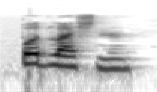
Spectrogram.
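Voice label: "пӧдласьны", Komi, female; kpv audio dict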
